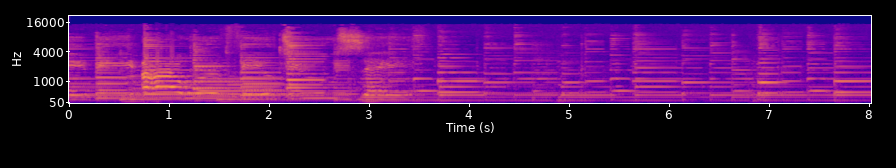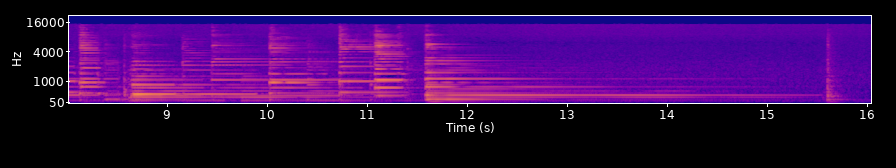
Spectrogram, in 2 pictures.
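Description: Steel-string acoustic guitar played with the fingers, picking notes and chords in the song's closing outro. A last chord rings out and fades away, and a soft knock comes near the end.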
